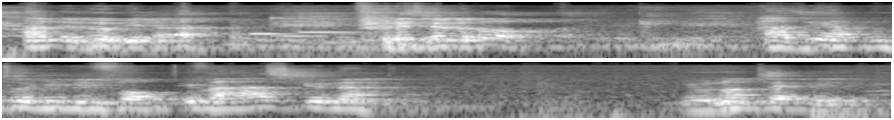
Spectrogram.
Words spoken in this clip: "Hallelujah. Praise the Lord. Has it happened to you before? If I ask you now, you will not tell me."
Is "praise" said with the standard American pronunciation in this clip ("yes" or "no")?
yes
